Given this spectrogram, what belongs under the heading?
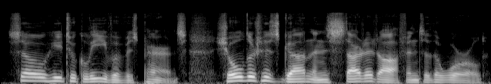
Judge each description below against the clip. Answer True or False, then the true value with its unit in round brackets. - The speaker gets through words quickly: False (195 wpm)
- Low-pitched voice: True (120 Hz)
